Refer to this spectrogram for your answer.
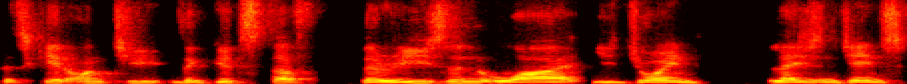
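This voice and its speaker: A man speaks with a South African accent at a moderate pace. His medium pitch has ordinary variation. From South Africa, Port Elizabeth. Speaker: webinar host, commercial property broker. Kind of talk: webinar presentation. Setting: online webinar.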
